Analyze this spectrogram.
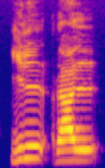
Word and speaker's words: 생일날: 4번 생일날, 일랄, 리을로 바뀌었죠, 그죠?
